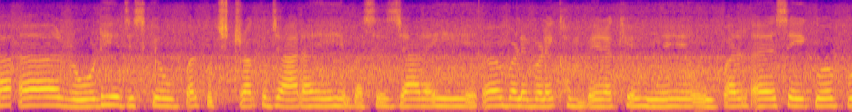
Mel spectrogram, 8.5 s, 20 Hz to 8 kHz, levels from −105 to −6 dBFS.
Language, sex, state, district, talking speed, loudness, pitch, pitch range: Hindi, male, Uttar Pradesh, Budaun, 175 wpm, -19 LUFS, 195 Hz, 190-205 Hz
